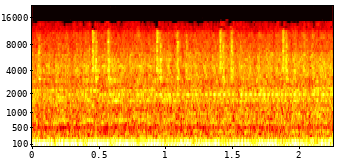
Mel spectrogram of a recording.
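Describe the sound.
Low, steady rumble of a car engine running at low revs, a car said to jerk when revs drop; the drone stays fairly even and unbroken through the short stretch.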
